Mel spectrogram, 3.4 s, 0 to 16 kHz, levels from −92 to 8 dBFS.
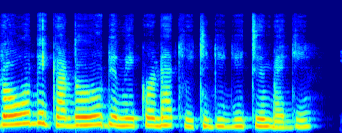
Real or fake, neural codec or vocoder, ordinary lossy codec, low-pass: fake; codec, 24 kHz, 0.9 kbps, WavTokenizer, medium music audio release; none; 10.8 kHz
